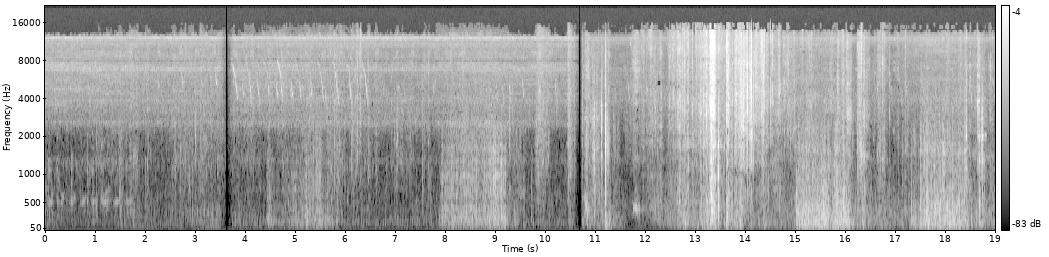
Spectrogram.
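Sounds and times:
bird chirping: 2.6 - 7.1.

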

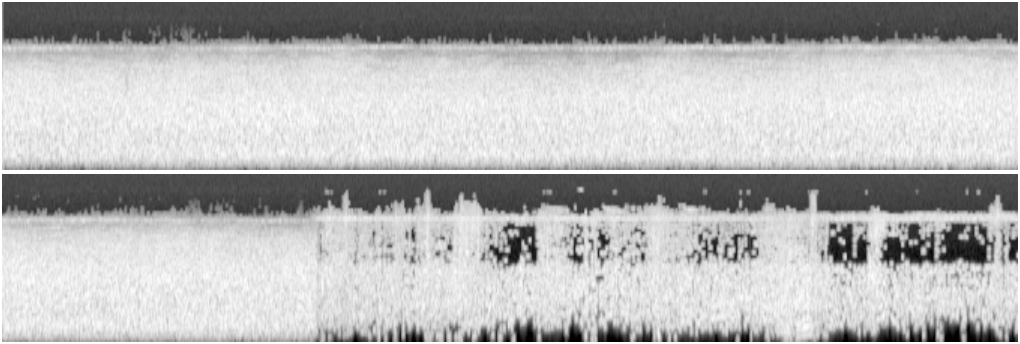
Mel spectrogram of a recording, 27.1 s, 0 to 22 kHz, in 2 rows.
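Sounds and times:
sea surf breaking on shore: 0.5 - 27.0.

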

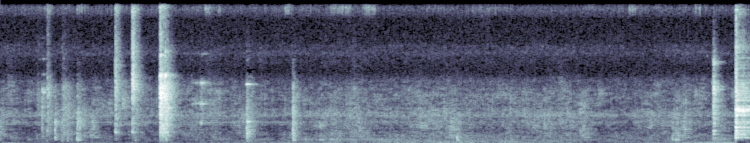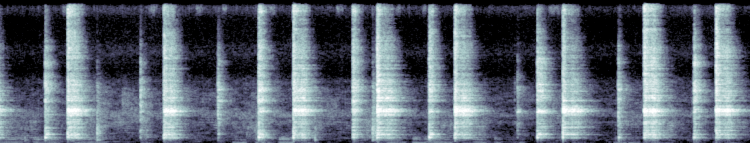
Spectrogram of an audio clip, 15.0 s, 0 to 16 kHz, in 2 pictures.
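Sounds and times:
hammer striking steel: 7.1 - 15.0.

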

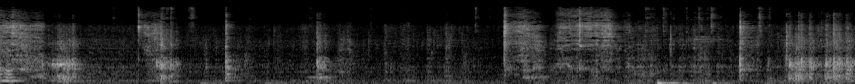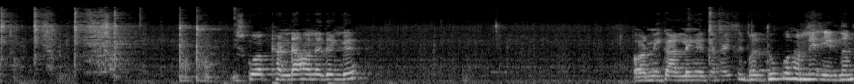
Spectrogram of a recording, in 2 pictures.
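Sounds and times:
metal spatula scraping a pan: 0.0 - 1.9, 5.0 - 10.6, 15.5 - 17.0
light sizzle: 0.0 - 17.0.

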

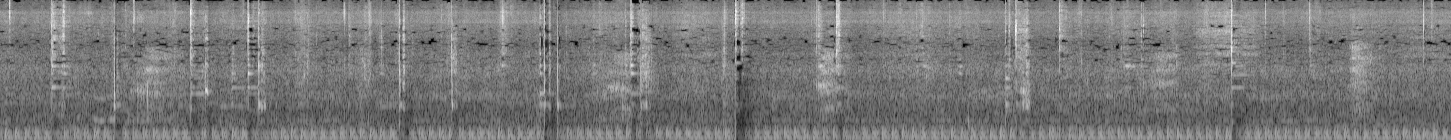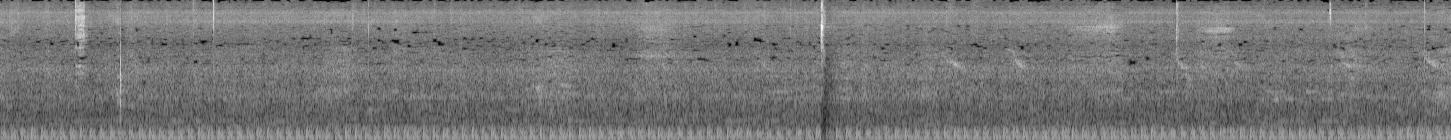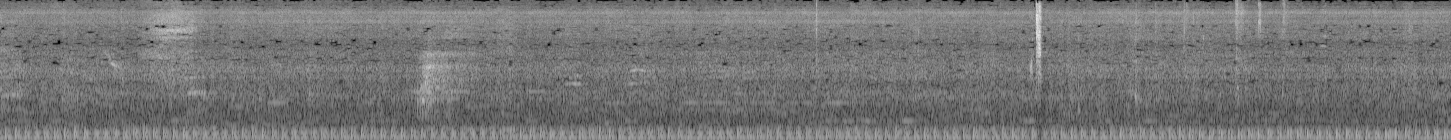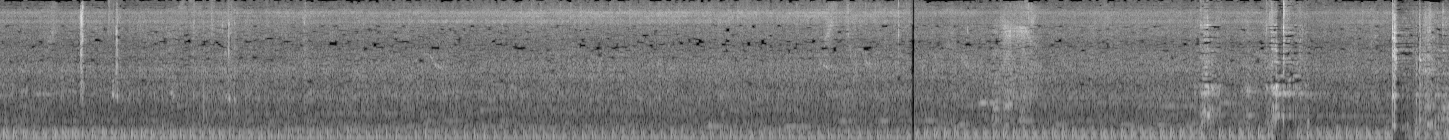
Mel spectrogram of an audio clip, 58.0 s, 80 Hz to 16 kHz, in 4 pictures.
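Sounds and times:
low motor drone: 0.0 - 58.0
utensils clattering in metal bowl: 0.4 - 11.5.

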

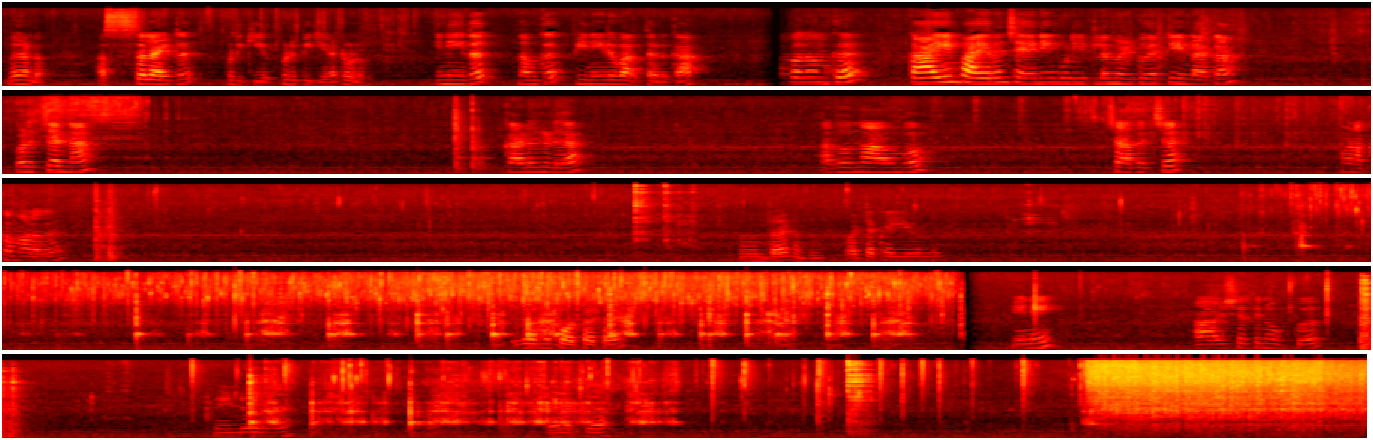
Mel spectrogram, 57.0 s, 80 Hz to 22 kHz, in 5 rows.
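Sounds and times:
spices sizzling in hot oil: 9.4 - 57.0
metal spoon clinking against pan: 33.2 - 42.0, 47.7 - 51.4, 52.7 - 53.0.

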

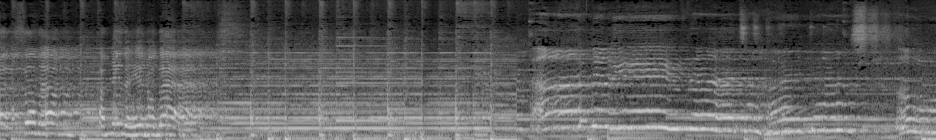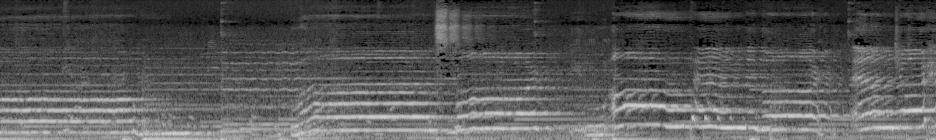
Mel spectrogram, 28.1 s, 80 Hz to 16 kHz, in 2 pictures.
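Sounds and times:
backing music: 0.0 - 28.0
woman singing: 7.9 - 17.4, 18.2 - 28.0.

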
